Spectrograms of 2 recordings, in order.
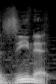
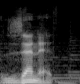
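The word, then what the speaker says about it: Zenist: than 100 bones and the Zenit no zenet rhymes with send it is an intermediate shoe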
